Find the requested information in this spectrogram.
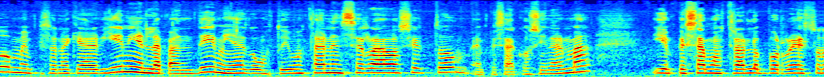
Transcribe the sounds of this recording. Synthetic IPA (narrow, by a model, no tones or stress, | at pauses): omeːmpesaɾonakeðaɾβje̞nienlapand̪e̞mjakomoest̪uβimost̪ane̞nse̞raðosjeɾt̪oḛmpeseako̞sinaɾmas | iempe̞seamost̪ɾaɾlo̞p̬oɾreso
